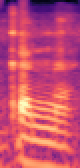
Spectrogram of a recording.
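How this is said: The word begins with a hard g sound. This is how it is said in Egyptian speech.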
